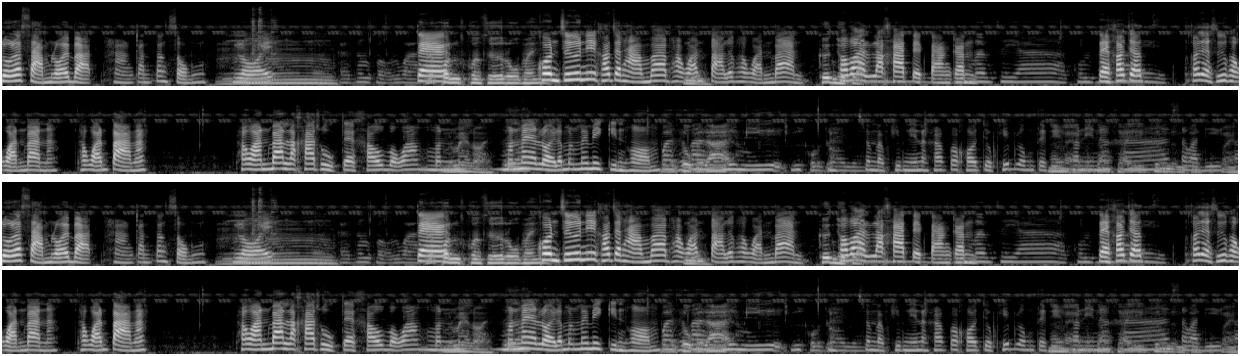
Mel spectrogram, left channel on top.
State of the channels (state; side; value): identical; both; correlation 1.00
